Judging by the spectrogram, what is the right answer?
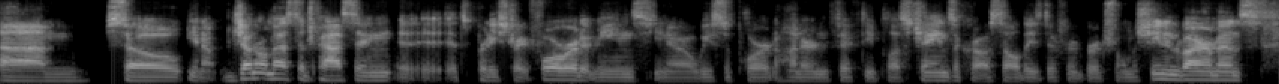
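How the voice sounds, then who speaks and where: In an American accent, a man with a very deep, low pitch and a bright, sharp tone talks at a very fast pace with hardly any pauses, ordinary pitch variation and big swings in loudness. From United States. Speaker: crypto company ecosystem lead. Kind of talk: live audio interview. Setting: online audio space.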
